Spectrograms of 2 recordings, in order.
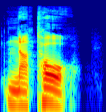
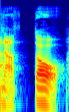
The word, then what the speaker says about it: natto: Natto, N-A-T-T-O. I also wanted to mention, in Japanese, I think the pronunciation is like natto. – The double T sound. – You put the emphasis on the second syllable, and yeah, there's a little gap after the T is kind of natto.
